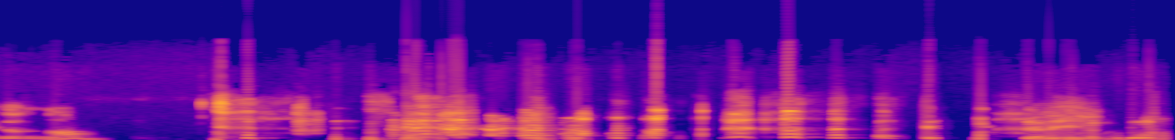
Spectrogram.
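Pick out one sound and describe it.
Two women laugh together over an online call.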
